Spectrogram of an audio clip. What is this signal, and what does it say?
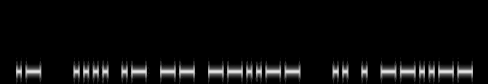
Morse code, heard as a keyed tone, about 25 wpm, 600 Hz. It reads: A HAM, IE,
